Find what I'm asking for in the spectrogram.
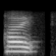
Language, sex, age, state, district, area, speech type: Assamese, female, 18-30, Assam, Udalguri, rural, conversation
